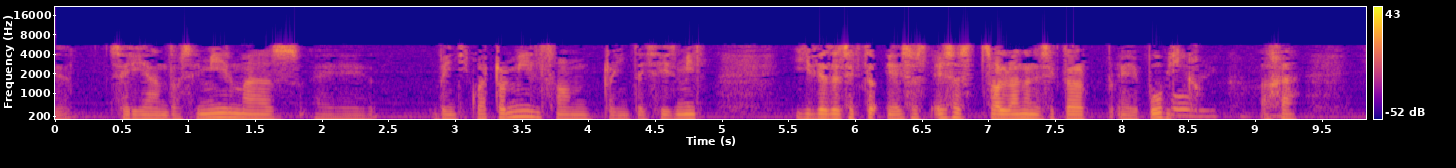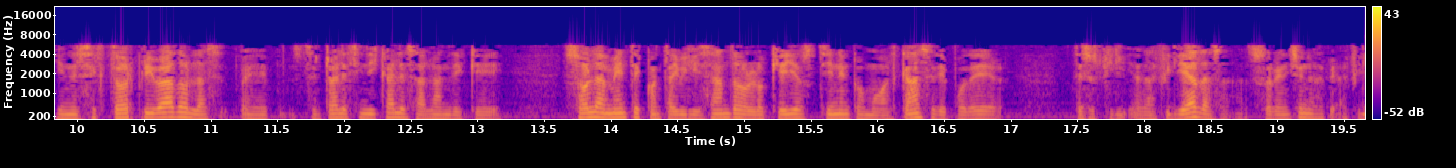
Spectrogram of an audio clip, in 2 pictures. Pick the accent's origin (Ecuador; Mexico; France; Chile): Ecuador; la experiencia que tenemos nosotros como ecuatorianos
